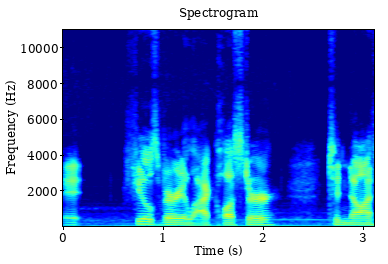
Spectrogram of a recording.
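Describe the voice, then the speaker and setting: A man's bright, sharp tone at a very slow pace. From Canada (Ontario). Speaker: gaming YouTuber. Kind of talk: gameplay commentary. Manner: casual, conversational.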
